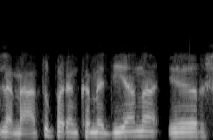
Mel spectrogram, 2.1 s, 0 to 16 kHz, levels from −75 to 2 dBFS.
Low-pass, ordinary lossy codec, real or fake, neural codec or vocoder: 14.4 kHz; AAC, 64 kbps; fake; vocoder, 44.1 kHz, 128 mel bands every 512 samples, BigVGAN v2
